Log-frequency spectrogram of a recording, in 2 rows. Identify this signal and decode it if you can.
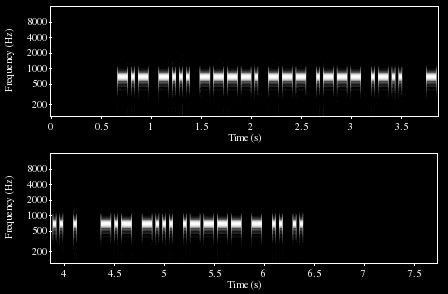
Morse code, heard as a keyed tone, about 36 wpm, 700 Hz. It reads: KB9OJL DE KB1TII
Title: USA Callsign DE Callsign 35wpm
